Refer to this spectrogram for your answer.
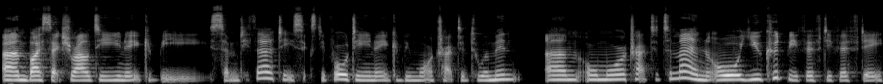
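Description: A woman speaks with a southern English accent at medium pitch, with ordinary pitch variation. There are hardly any pauses, and the sound is dry and close with no echo. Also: fairly quick pace. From England, Bedfordshire. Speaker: actress. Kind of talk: casual chat. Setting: studio.

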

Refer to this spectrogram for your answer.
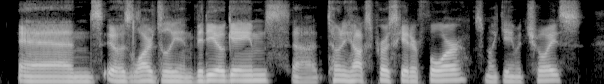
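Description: In a normal speaking voice, a man speaks at a medium pitch with fairly even intonation and a dry, close sound with no echo. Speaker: startup founder and community executive. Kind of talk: casual interview chat.

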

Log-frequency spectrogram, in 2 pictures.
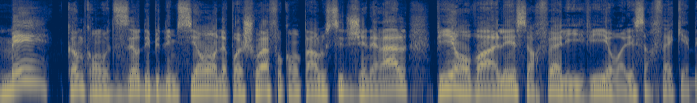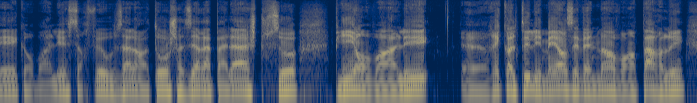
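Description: Medium in pitch, a man speaks at a fairly quick pace. The sound is dry and close with no echo, on a very clean recording with a silent background. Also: ordinary pitch variation. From Quebec, Bellechasse region. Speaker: radio host. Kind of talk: casual radio chat. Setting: radio studio. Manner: animated.

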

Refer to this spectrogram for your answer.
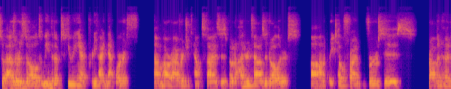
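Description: With an unremarkable speaking voice, a man talks at a moderate pace in a fairly low pitch, with fairly even intonation and very even loudness. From Canada. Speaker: startup founder and CEO. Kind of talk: interview. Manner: casual, filler-heavy.

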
